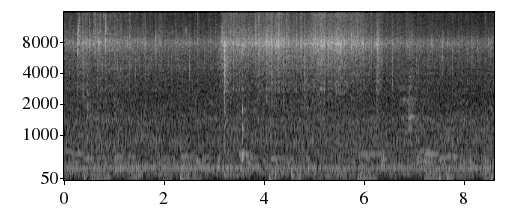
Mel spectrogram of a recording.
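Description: Sliced onions sizzling in hot oil with chopped garlic in a non-stick frying pan. They are stirred with a wooden spatula that taps the pan a few times, and the sizzle grows louder from about three seconds in.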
